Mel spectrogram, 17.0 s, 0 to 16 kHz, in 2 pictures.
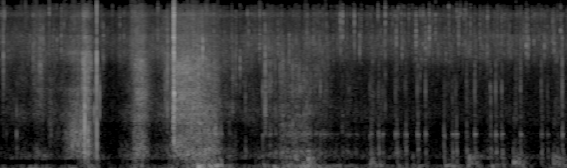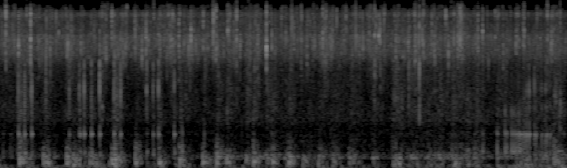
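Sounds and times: snow pattering on tent: 0.0 - 6.8
tent fabric rustling: 0.4 - 4.8.

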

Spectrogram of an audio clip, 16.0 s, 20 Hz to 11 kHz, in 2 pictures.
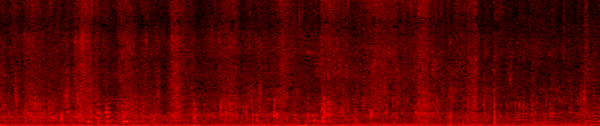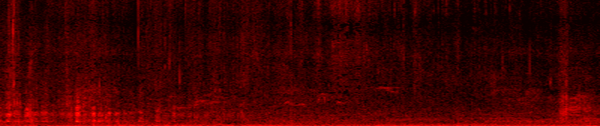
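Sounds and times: rustling in long grass: 0.0 - 15.8
dog panting: 0.1 - 6.2, 6.8 - 10.6.

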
